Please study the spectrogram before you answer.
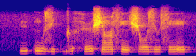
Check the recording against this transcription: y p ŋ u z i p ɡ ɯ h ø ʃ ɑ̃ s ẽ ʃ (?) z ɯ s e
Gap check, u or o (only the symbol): o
